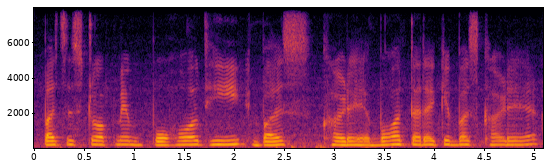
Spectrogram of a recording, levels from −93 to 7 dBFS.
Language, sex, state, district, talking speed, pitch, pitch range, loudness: Hindi, female, Bihar, Kishanganj, 165 wpm, 215 Hz, 205-220 Hz, -18 LUFS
